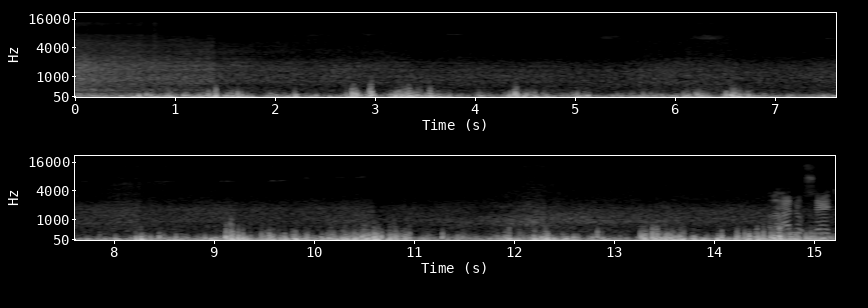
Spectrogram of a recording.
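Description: Wind buffeting an outdoor microphone: a loud, gusting low rumble that surges and dips every second or so.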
